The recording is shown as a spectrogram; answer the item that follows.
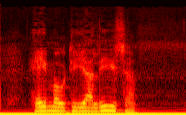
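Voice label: "hemodialyse", Dutch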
